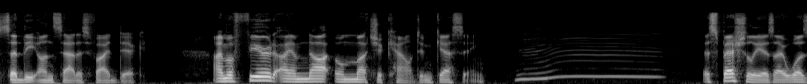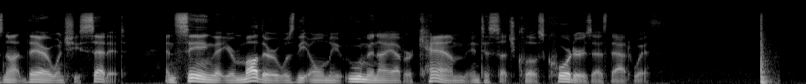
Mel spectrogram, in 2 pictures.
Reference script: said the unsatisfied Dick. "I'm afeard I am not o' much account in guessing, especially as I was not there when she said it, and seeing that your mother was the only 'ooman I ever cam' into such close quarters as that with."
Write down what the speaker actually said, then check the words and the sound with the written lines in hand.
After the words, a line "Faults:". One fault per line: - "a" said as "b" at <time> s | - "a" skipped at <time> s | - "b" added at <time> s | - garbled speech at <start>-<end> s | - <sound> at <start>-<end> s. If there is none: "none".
said the unsatisfied Dick. "I'm afeard I am not o' much account in guessing, especially as I was not there when she said it, and seeing that your mother was the only 'ooman I ever cam' into such close quarters as that with."
Faults:
- sniff at 5.1-6.7 s
- thud at 15.7-15.9 s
